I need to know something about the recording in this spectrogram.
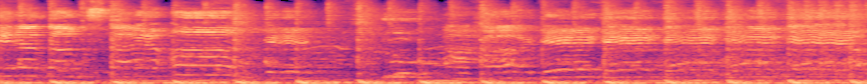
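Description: Girls singing a pop song into handheld microphones over a backing track, amplified through PA speakers, with a steady bass beat a little over two beats a second.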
